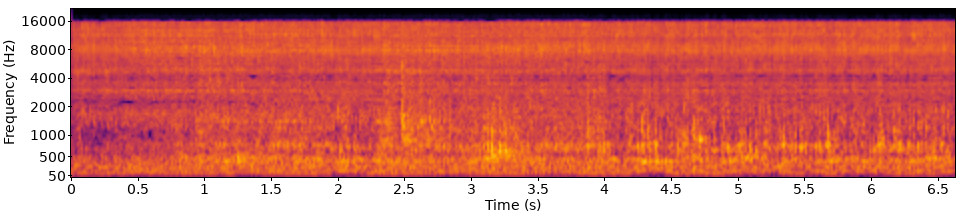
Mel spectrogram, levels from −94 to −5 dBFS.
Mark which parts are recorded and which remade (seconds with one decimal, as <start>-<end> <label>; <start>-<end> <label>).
0.0-0.4 remade; 0.4-1.9 recorded; 1.9-2.3 remade; 2.3-4.0 recorded; 4.0-6.6 remade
